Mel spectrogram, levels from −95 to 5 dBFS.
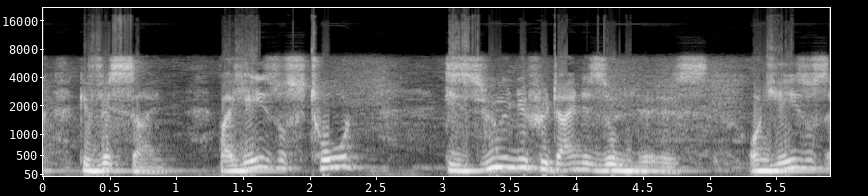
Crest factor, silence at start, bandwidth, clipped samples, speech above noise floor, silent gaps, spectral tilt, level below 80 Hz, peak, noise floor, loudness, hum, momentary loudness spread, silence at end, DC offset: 8 dB; 0 s; 12 kHz; 2%; 21 dB; none; -5 dB/octave; -42 dBFS; 0 dBFS; -29 dBFS; -8 LUFS; none; 11 LU; 0 s; under 0.1%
